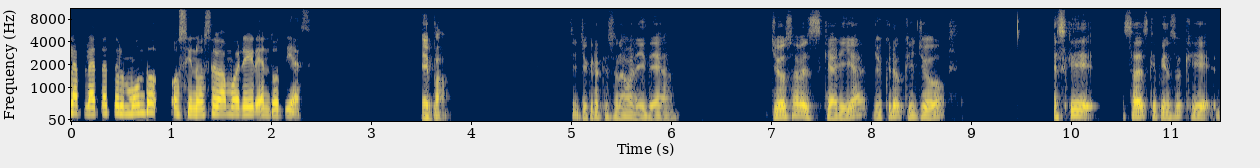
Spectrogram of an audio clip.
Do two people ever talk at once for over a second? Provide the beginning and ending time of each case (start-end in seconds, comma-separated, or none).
none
